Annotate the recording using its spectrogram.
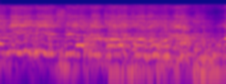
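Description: Live music: a woman singing a wavering, heavily ornamented melodic line with vibrato, over instrumental accompaniment.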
